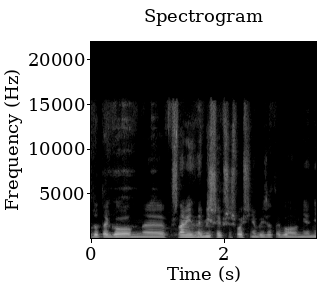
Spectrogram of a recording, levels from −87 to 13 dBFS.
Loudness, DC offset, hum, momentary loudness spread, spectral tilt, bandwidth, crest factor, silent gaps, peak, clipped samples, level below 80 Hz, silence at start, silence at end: -30 LUFS; under 0.1%; none; 9 LU; -5.5 dB/octave; 16 kHz; 18 dB; none; -12 dBFS; under 0.1%; -62 dBFS; 0 s; 0 s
